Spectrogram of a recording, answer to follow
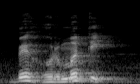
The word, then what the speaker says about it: بے حرمتی: وزن گر جائے گا۔ بے حرمتی، میم پر زبر کا خیال رکھا جانا چاہیے، حرمت ہے تو پھر حرمتی ہوگا۔ تشخص، زیادہ عام استعمال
